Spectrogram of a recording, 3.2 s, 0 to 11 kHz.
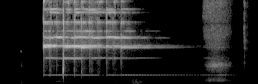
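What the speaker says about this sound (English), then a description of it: "a little brass bell" A small antique brass bell dated 1891 is rung once close up, a bright shimmering ring that decays over about two seconds, followed by a short jingle and a tiny tap.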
